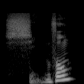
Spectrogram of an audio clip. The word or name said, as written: xin4 feng1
